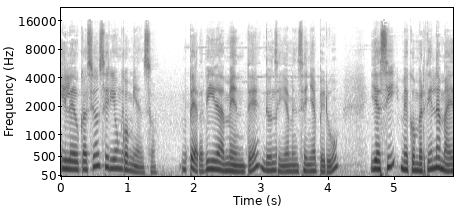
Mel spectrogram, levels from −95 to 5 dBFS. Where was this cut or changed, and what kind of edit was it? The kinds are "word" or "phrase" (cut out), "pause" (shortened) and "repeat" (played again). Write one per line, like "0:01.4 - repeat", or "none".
0:00.9 - word
0:01.8 - word
0:03.2 - phrase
